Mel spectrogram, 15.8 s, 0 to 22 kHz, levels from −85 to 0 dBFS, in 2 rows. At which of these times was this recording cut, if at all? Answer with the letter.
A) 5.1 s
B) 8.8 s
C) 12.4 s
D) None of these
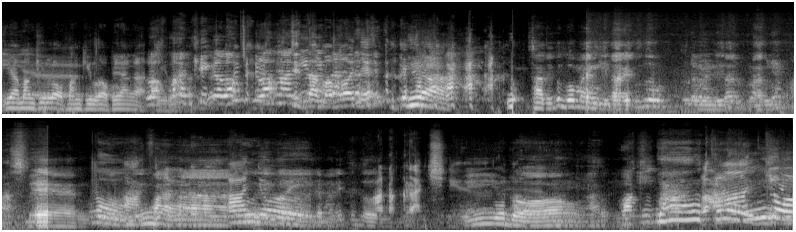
A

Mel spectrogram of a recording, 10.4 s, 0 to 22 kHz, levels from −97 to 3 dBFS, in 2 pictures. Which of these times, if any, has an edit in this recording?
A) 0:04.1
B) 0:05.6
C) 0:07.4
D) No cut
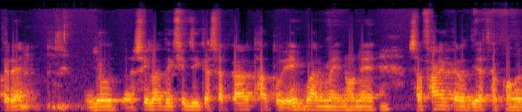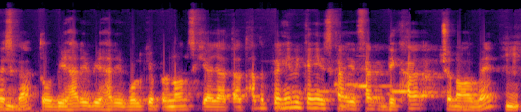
B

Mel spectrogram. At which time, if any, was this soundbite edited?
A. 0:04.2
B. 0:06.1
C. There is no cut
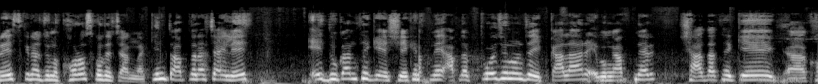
A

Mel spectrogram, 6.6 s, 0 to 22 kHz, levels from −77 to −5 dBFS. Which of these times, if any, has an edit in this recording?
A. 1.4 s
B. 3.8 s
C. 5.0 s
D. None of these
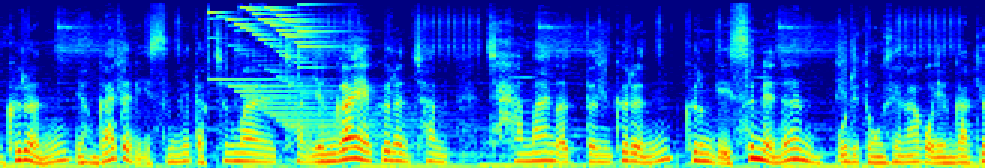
A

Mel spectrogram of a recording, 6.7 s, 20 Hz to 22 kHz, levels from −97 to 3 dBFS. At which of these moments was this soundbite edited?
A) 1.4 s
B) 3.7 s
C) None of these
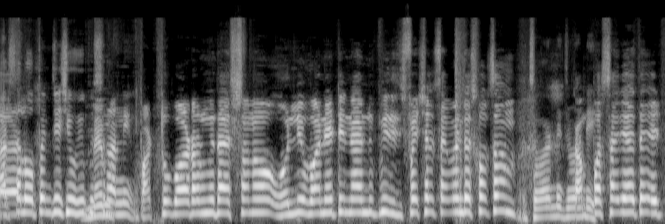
C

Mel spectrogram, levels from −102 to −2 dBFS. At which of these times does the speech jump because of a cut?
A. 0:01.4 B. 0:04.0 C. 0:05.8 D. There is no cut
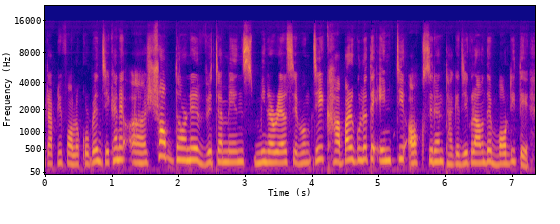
B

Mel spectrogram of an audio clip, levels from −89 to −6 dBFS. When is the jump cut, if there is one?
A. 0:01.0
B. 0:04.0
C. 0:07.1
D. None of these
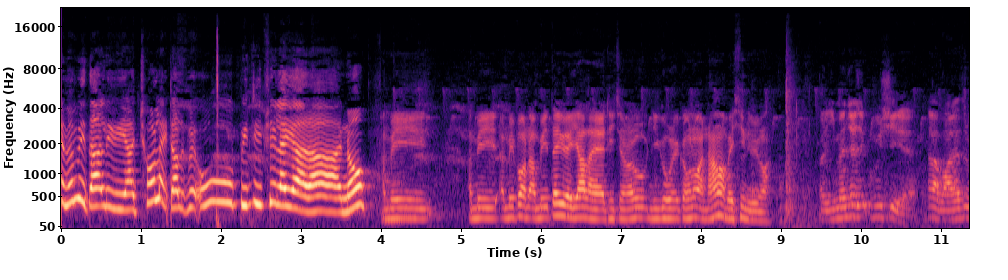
B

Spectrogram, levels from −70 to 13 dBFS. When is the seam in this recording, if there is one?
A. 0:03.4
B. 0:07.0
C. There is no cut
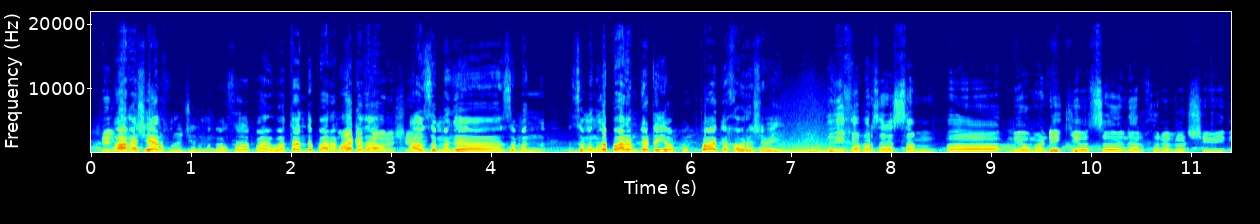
B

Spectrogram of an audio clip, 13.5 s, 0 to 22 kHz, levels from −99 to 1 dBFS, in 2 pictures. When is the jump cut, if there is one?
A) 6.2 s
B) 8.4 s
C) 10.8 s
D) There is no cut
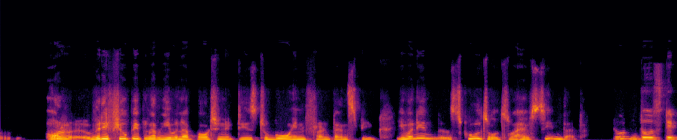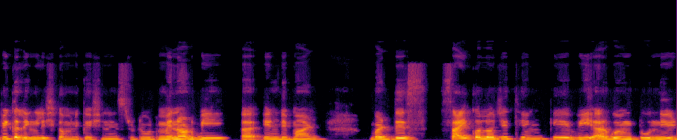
A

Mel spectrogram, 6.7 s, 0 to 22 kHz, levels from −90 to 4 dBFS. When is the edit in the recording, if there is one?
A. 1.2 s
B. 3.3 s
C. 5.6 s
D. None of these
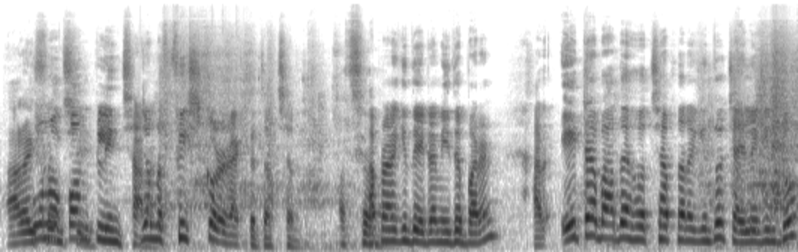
A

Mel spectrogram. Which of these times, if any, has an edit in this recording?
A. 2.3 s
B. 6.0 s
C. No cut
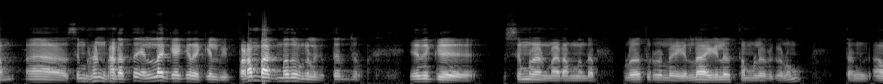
B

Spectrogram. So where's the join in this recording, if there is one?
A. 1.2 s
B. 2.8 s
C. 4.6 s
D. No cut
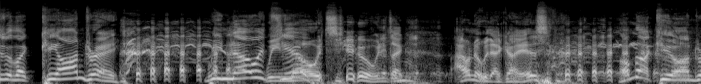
D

